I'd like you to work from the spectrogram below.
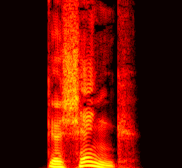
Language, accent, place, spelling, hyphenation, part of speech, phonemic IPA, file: German, Germany, Berlin, Geschenk, Ge‧schenk, noun, /ɡəˈʃɛŋk/, De-Geschenk.ogg
- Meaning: present, gift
